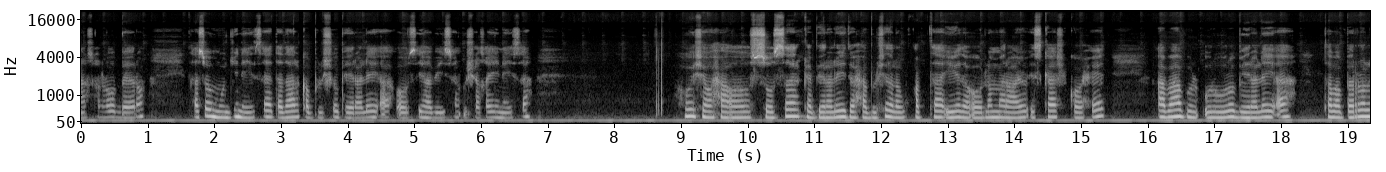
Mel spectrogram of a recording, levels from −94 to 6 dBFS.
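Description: Speech recording with no audible technical faults.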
